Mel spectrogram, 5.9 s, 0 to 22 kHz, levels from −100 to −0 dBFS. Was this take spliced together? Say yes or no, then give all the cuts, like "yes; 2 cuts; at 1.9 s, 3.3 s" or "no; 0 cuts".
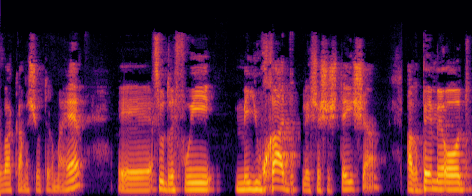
yes; 2 cuts; at 1.9 s, 3.7 s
